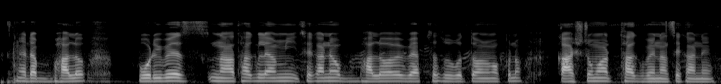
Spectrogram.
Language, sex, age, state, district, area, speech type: Bengali, male, 18-30, West Bengal, Dakshin Dinajpur, urban, spontaneous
